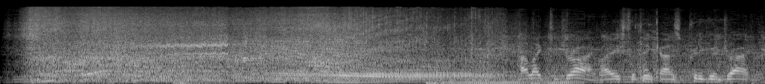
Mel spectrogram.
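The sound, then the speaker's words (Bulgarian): A powerful V8 engine of a 1967 Corvette Stingray sports car roars loudly as it accelerates and drives, a steady deep rumble throughout, with a voice talking over the last few seconds. “Той притежава корвет Стингрей, модел от 1967, подарък за неговата сватба от баща му, който е работел в автокъща.”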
